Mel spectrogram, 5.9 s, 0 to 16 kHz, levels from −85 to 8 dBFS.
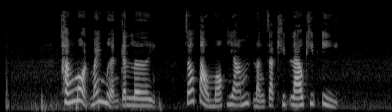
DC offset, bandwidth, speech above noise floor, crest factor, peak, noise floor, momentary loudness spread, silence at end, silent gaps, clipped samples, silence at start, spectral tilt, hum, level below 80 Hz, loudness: under 0.1%; 11.5 kHz; 35 dB; 24 dB; -10 dBFS; -65 dBFS; 14 LU; 0.85 s; none; under 0.1%; 0.1 s; -4.5 dB/octave; none; -78 dBFS; -31 LUFS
